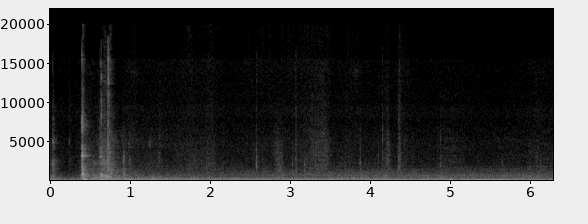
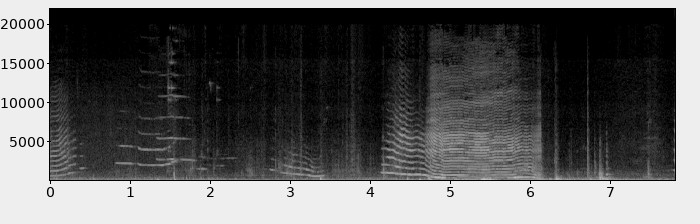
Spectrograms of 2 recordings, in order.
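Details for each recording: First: Door hinge after oiling pins with 3-in-1 oil via glue syringe: door swings with soft clack, no squeak or squeal. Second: Fix a Squeaking Door Glue Syringe Hack! Stop a Door from Squeaking w/ 3 in 1 Oil & OPTIONAL Syringe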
